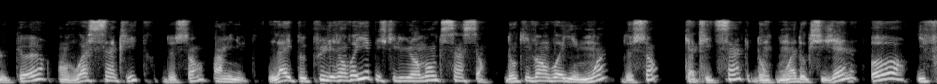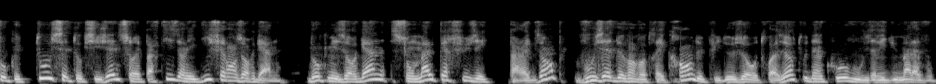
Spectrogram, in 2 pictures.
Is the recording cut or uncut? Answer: uncut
